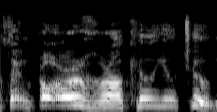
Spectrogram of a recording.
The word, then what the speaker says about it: Torg: I said, Dorg, like that. He says, okay, okie doke, he says, okay. So blah, blah, blah, this stuff happens, and he swings around, he says, say the wrong thing, Dorg, or I'll kill you too.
